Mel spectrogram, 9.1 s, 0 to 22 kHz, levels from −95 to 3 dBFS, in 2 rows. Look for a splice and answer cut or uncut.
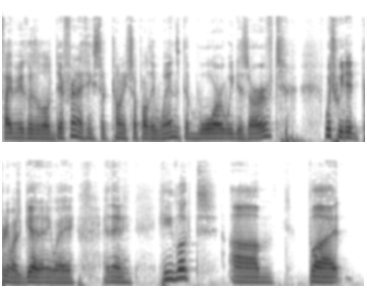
cut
